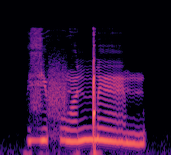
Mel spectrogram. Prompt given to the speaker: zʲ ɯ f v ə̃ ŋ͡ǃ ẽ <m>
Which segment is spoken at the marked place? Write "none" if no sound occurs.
m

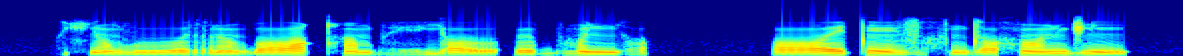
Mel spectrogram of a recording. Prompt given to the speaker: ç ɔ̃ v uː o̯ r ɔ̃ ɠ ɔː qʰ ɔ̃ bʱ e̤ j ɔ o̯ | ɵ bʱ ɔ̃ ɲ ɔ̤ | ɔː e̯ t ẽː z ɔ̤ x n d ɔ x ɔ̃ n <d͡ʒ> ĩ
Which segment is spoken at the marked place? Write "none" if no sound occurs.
d͡ʒ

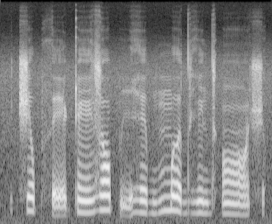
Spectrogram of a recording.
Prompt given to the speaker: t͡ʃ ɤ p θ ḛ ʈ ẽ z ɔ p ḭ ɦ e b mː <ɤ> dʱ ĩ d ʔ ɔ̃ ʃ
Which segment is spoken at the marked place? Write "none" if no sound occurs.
ɤ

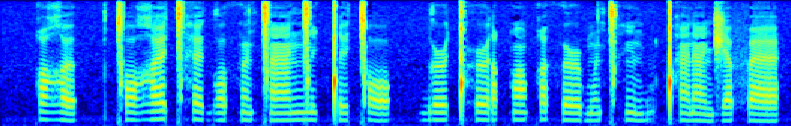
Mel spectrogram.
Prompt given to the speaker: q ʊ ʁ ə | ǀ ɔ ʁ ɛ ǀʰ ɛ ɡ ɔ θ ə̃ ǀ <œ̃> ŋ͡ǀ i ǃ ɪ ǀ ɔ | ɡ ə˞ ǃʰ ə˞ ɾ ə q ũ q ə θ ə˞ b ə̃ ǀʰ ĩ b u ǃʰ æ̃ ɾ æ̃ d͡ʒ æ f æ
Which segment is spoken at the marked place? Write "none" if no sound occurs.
æ̃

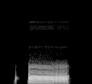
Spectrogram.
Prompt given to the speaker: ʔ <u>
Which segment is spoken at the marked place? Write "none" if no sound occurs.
u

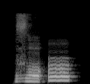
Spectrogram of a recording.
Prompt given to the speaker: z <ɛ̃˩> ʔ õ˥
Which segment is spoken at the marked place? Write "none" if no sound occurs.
ɛ̃˩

